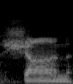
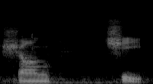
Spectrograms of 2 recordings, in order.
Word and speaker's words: Shang-Chi: So Shang-Chi, I always thought it was Shan, where you don't pronounce the G, but in the movie there's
